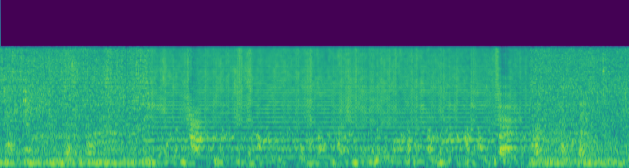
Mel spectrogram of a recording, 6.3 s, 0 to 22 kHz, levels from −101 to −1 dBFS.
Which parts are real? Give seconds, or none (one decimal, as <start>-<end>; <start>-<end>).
0.0-1.5; 5.3-6.3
